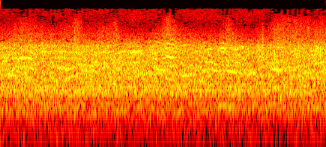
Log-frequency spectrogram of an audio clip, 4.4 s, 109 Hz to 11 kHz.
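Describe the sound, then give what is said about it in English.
A baseball stadium crowd at a Giants game rumbles steadily during the last half of the third inning with the score tied 2-2, a dense, continuous roar that holds an even loudness throughout, with no clear voices standing out above it. “And the rumble of that crowd can still be heard.”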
